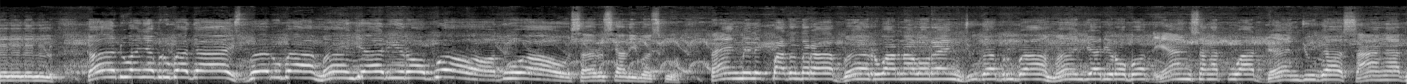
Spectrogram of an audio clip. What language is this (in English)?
Indonesian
